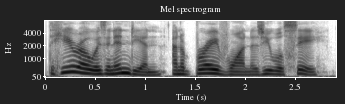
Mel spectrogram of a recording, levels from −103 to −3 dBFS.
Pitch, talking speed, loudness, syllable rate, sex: 190 Hz, 265 wpm, -15 LUFS, 6.1 syllables/s, female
